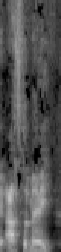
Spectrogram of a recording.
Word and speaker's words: athame: is a very good weapon we've got the athame so apparently that's the way you pronounce it we've got the athame that agnes has got so if we can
